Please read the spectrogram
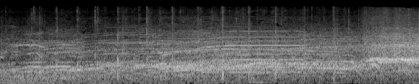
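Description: An audience of many voices talking and cheering at once. Near the end a single long, high, level call rises above the crowd.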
